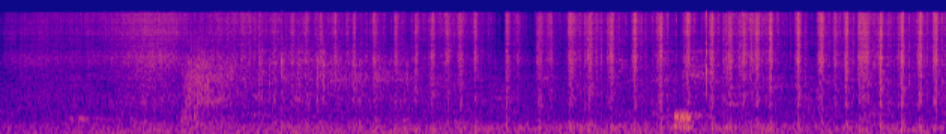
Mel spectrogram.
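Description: Consumer ground firework fountain hissing as it sprays sparks, then crackling with rapid, irregular pops that grow denser and louder from about two seconds in.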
